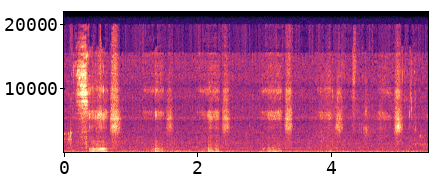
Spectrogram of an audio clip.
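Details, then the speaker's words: A cat, Oliver, gives a run of about six short, low hacking coughs with a choking-like, gagging quality; more in a row than usual; owners suspect a hairball, and he was not choking. "Well, this is like a cough. It sounds like he's choking. No, he's not choking."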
